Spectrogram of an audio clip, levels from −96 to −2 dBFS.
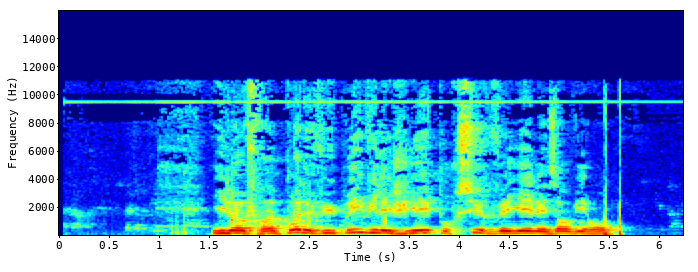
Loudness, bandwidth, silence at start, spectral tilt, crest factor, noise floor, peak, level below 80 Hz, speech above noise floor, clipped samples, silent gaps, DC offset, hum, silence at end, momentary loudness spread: -13 LUFS; 11.5 kHz; 1.15 s; -7 dB/octave; 12 dB; -54 dBFS; -2 dBFS; -38 dBFS; 41 dB; under 0.1%; none; under 0.1%; none; 0.6 s; 8 LU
